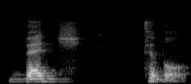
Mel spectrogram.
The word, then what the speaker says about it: vegetable: You might hear other variations, but the proper pronunciation is absolutely a J should be.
